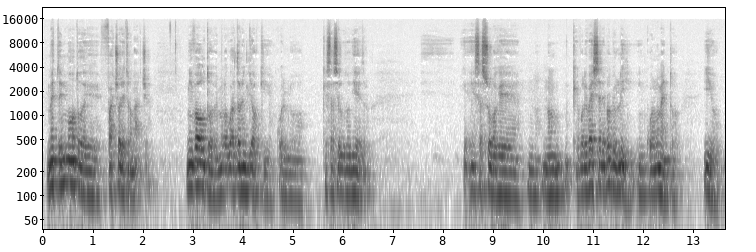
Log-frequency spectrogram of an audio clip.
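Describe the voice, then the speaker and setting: An actor playing a man who tells his own night-driving story in a halting, repetitive, colloquial radio monologue. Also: fairly low pitch, fairly even intonation, warm tone, lightly acted. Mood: brooding, hushed. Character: agitated male night driver telling his own story. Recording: roomy, echoing sound.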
